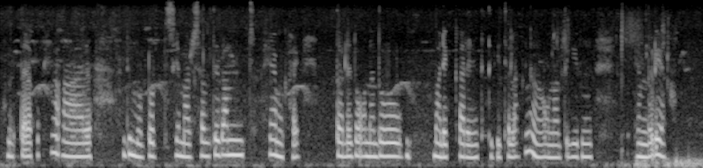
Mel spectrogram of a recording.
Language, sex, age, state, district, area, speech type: Santali, female, 18-30, West Bengal, Uttar Dinajpur, rural, spontaneous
